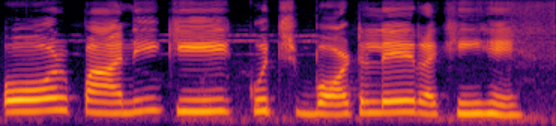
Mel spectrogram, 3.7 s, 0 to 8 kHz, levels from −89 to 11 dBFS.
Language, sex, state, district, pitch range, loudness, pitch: Hindi, female, Madhya Pradesh, Bhopal, 205-245 Hz, -12 LUFS, 230 Hz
